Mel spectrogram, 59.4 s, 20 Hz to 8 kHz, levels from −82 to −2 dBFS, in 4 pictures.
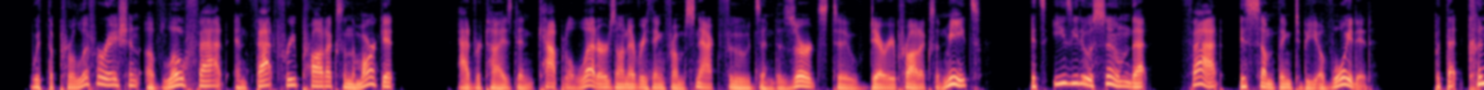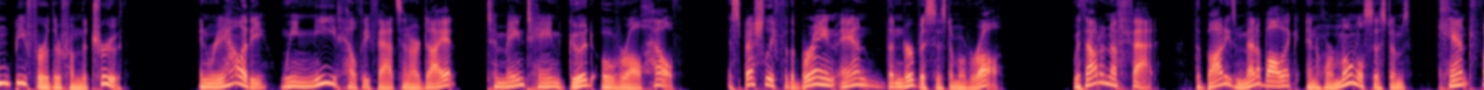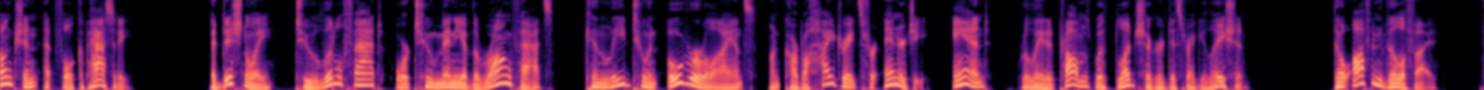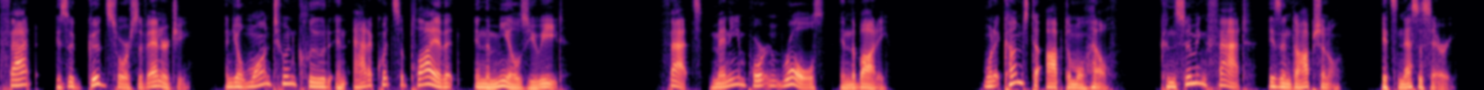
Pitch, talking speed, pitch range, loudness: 125 Hz, 160 wpm, 110-170 Hz, -19 LUFS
